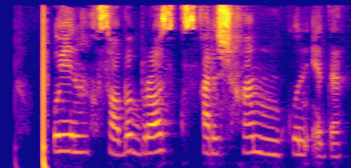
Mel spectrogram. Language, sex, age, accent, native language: Uzbek, female, 19-29, Surxondaryo, Uzbek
